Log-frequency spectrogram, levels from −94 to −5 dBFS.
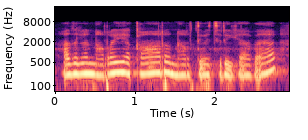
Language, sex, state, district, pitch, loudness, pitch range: Tamil, female, Tamil Nadu, Kanyakumari, 230 Hz, -13 LUFS, 215-245 Hz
